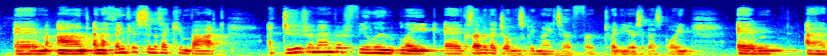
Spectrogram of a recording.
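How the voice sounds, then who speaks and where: Audible room echo accompanies speech delivered at a fairly quick pace. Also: woman. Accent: strong Glasgow. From Scotland, Glasgow. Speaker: screenwriter. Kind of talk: live panel conversation. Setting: stage with audience at a film festival.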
